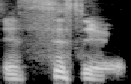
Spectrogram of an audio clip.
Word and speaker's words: Sisu: I'm pronouncing that wrong. It's Sisu.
